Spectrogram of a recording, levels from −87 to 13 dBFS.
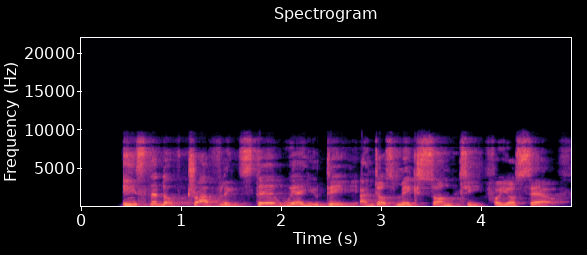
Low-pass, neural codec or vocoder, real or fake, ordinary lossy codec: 9.9 kHz; vocoder, 44.1 kHz, 128 mel bands every 512 samples, BigVGAN v2; fake; none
